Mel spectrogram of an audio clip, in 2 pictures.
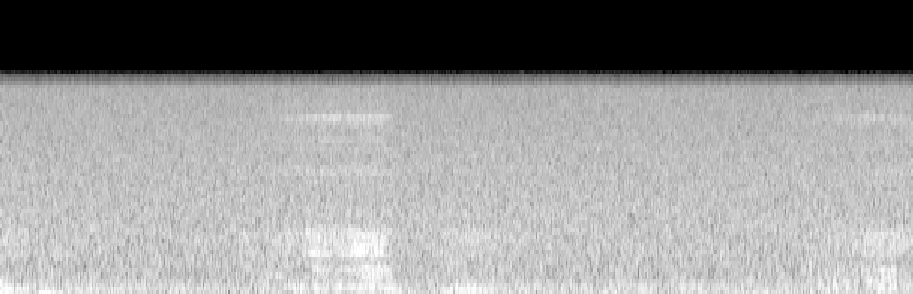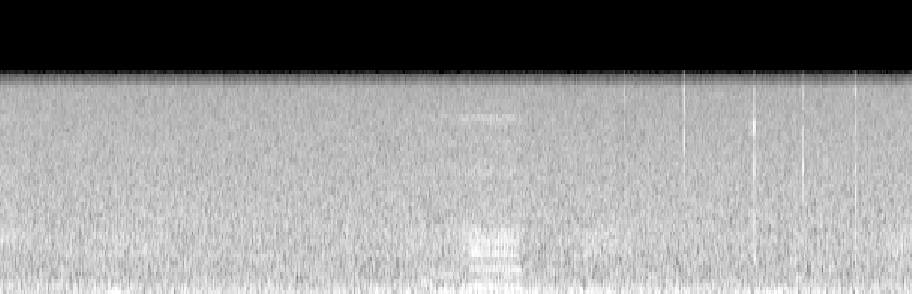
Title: Snoring....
